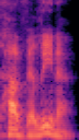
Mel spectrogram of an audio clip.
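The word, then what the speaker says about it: javelina: Peckeries are also called havina or at least I think that's how it's pronounced.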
